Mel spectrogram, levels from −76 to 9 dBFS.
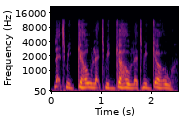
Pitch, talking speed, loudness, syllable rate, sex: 180 Hz, 210 wpm, -20 LUFS, 3.7 syllables/s, male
